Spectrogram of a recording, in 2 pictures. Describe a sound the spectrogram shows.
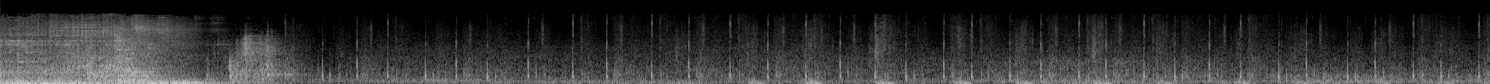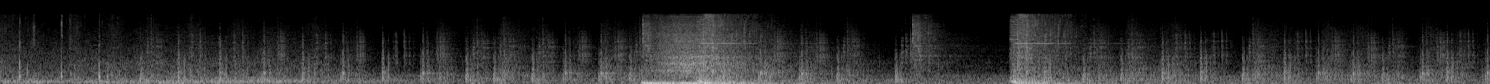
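Footsteps tap quickly on hard stone floors.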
